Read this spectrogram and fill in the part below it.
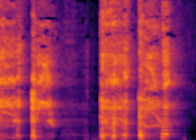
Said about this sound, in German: Jetzt muss ich husten. Oh Gott. Ich sterbe gleich.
